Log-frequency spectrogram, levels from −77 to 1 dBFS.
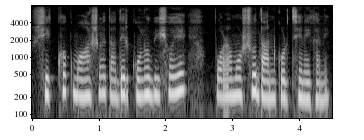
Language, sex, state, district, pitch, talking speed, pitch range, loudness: Bengali, female, West Bengal, Cooch Behar, 210 Hz, 120 wpm, 200-225 Hz, -17 LUFS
